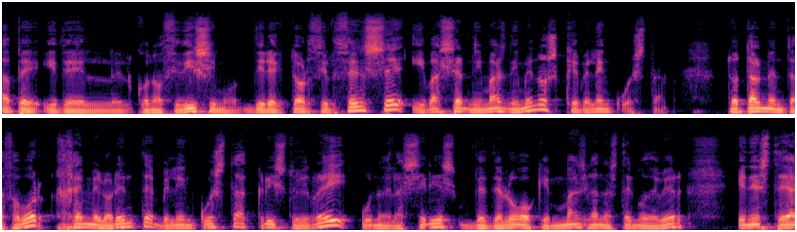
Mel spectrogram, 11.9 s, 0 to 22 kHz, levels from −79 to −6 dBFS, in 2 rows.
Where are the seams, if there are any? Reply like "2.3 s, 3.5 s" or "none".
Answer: none

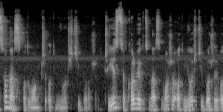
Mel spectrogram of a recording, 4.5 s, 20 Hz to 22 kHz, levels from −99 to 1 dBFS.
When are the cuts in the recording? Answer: none

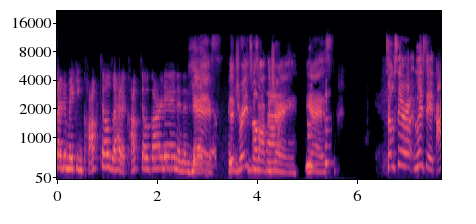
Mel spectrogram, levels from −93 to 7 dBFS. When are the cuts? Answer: 3.4 s

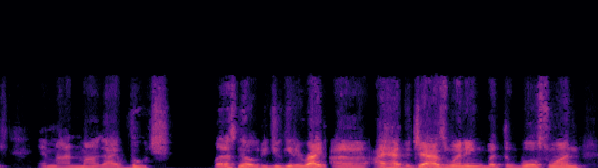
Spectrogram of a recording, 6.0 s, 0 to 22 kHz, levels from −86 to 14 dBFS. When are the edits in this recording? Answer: 2.1 s, 3.2 s

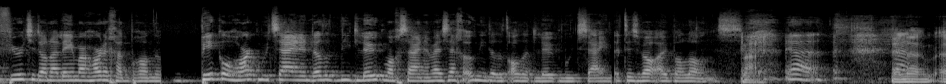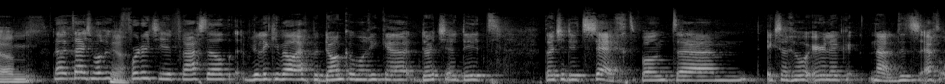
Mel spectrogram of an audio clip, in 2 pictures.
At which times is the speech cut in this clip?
1.6 s, 6.1 s, 7.4 s

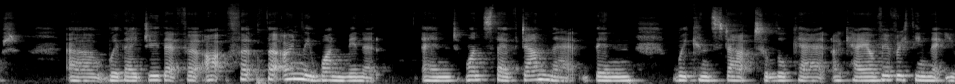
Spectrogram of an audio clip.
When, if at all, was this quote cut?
none

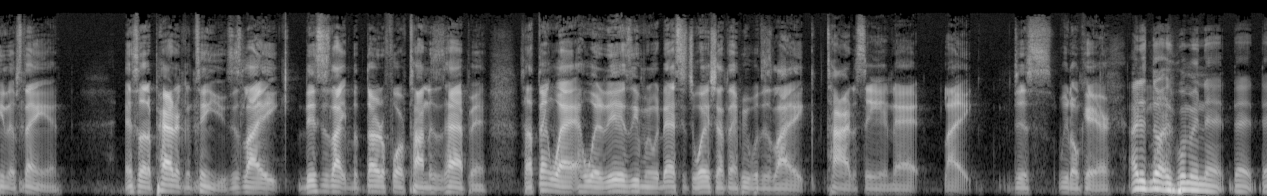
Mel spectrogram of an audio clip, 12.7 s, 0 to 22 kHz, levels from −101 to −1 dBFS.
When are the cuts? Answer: none

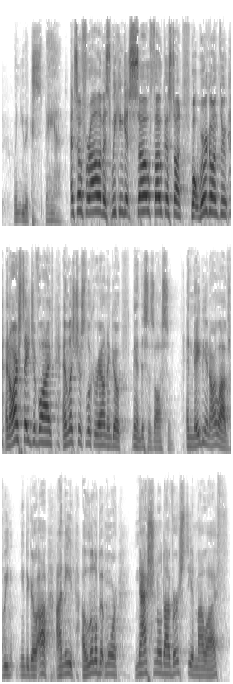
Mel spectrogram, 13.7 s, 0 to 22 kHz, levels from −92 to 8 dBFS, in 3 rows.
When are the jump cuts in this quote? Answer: 1.3 s

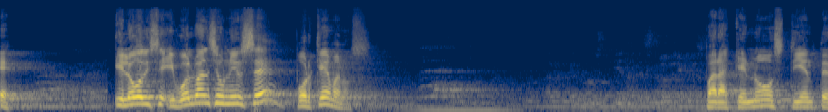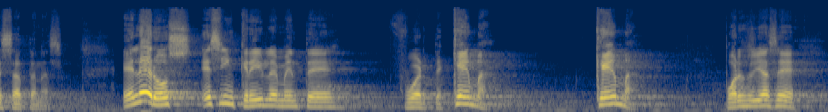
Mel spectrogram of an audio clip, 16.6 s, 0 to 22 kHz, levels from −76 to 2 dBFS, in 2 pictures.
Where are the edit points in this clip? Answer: 1.1 s

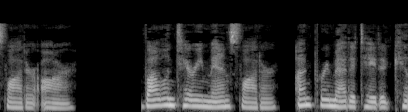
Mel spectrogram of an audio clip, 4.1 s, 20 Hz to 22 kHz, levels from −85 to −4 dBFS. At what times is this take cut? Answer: 2.9 s

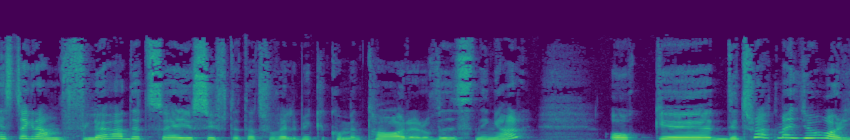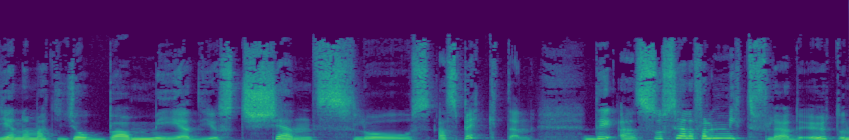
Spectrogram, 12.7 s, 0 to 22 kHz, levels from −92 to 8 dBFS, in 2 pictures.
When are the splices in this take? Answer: 10.7 s

